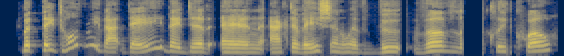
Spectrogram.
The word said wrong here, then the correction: Veuve Clicquot: I always say it wrong, but it's that really high-end champagne. – Yeah, okay. – Veuve Clicquot. – Yes, I know who you're talking about. – The Clico, yeah.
